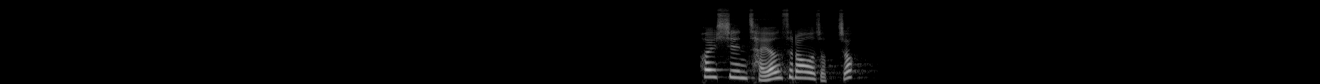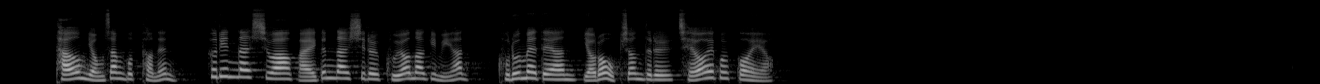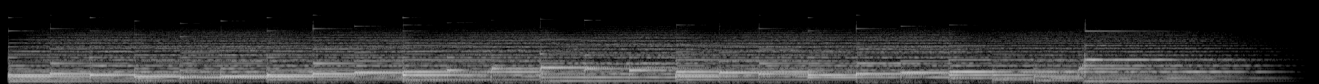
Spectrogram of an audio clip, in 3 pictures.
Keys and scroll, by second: 8.6-13.0 typing, 14.9-16.2 typing, 17.5 ctrl+a, 21.5-22.7 typing, 23.9-26.3 typing.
